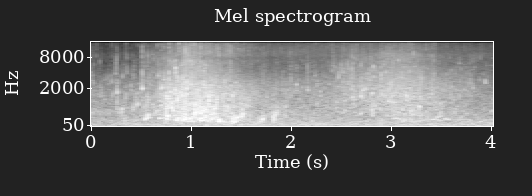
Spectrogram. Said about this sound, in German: Bari an einem Winterabend. An der Uferpromenade schlagen die Wellen an die Mauer.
